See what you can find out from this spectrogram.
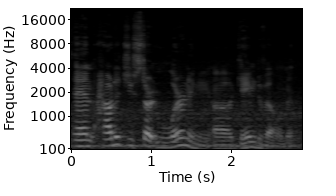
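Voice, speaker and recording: A man's voice: medium pitch, very animated, moderate pace. A man hosting a podcast, asking brief, friendly interview questions. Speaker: podcast host. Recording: noisy background.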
